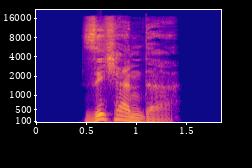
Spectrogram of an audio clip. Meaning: inflection of sichernd: 1. strong/mixed nominative masculine singular 2. strong genitive/dative feminine singular 3. strong genitive plural
- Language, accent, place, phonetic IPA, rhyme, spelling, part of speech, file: German, Germany, Berlin, [ˈzɪçɐndɐ], -ɪçɐndɐ, sichernder, adjective, De-sichernder.ogg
